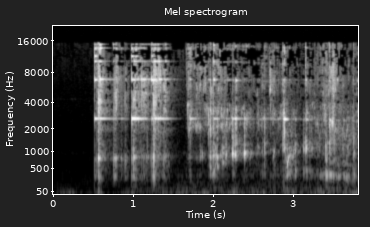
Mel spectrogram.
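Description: Ice cubes clink and rattle against a glass of iced coffee being sipped, in a quick series of bright, sharp taps, mixed with soft liquid swishing, with no one speaking.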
